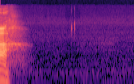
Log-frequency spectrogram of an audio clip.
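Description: A man's voice trailing off, then near silence with a single faint click about a second in.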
